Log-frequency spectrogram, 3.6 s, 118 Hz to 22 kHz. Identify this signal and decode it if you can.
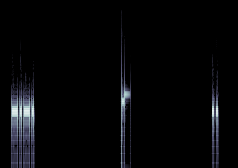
Morse code, heard as a keyed tone, about 39 wpm, 700 Hz. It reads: C I
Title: Single Letters - Phonetic Pronunciation 40wpm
